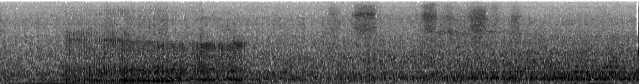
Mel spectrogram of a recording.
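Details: Snoring from a sleeping bulldog: low rumbling, fluttering breath sound that rises and fades, then softer noisy breathing against steady room noise.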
